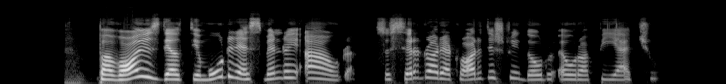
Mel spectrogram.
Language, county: Lithuanian, Kaunas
